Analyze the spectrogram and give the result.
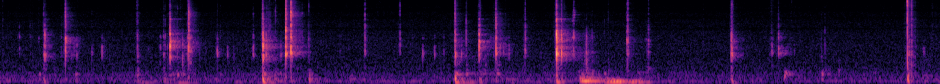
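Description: A utility knife blade shaves small flakes off a solid white stick of soap held in the fingers, using scraping cuts. Quiet, crisp, bright clicks and short scrapes come at irregular intervals, each dying away almost at once. One longer scrape near the middle carries a soft low rumble beneath it.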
